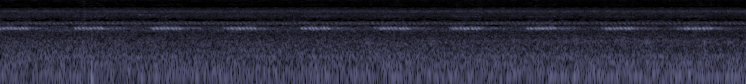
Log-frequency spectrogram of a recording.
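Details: On a deck in the evening, with chihuahua puppy Rocket lying nearby, crickets give crisp, evenly spaced chirps almost two per second against a soft, continuous noise bed.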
